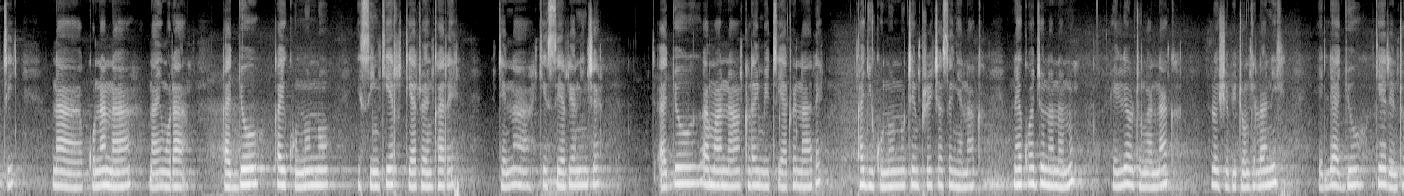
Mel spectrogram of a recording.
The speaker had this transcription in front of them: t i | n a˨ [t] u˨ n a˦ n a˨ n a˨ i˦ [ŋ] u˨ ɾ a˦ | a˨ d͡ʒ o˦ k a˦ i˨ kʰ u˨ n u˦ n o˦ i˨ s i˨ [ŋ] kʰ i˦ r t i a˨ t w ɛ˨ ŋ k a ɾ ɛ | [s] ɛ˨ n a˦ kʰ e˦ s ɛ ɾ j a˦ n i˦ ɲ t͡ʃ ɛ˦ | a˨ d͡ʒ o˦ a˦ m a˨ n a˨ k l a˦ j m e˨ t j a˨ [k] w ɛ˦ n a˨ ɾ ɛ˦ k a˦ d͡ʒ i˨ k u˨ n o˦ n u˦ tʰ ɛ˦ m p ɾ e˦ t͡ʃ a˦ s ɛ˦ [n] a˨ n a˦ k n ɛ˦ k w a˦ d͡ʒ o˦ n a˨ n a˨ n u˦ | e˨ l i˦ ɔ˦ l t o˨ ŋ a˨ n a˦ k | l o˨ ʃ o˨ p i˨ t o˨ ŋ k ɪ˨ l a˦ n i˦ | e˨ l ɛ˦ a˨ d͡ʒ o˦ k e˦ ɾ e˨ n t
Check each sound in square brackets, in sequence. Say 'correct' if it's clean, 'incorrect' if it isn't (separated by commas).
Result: incorrect, correct, correct, incorrect, incorrect, incorrect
